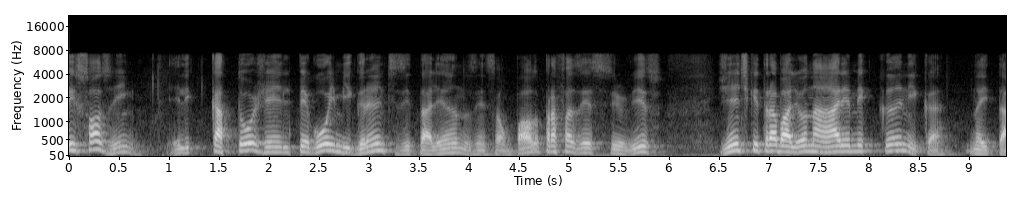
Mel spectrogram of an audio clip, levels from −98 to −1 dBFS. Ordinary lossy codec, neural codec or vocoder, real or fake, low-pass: none; vocoder, 44.1 kHz, 128 mel bands every 256 samples, BigVGAN v2; fake; 7.2 kHz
